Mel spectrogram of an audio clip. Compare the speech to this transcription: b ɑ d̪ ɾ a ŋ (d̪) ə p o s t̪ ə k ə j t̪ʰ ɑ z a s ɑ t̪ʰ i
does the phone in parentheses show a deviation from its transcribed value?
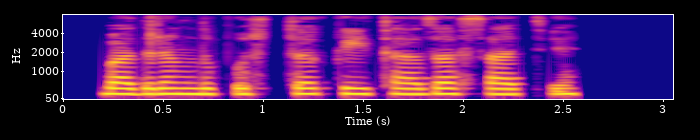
no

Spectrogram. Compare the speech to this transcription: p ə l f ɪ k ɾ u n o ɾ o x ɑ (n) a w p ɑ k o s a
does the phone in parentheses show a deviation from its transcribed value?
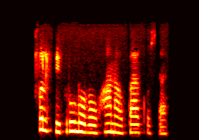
no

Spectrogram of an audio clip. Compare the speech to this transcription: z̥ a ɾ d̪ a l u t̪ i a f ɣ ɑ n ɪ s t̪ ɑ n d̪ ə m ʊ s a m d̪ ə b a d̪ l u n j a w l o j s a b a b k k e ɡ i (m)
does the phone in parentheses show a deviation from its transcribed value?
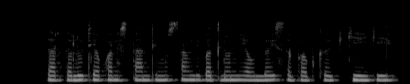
yes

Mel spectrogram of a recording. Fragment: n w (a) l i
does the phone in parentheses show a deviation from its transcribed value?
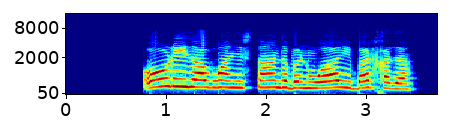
yes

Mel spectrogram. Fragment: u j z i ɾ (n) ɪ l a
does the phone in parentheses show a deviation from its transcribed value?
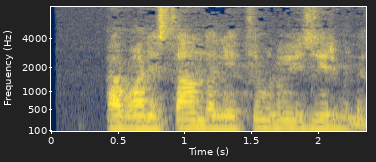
yes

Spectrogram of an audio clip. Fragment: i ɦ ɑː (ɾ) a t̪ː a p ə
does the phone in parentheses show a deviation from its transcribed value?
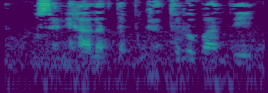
yes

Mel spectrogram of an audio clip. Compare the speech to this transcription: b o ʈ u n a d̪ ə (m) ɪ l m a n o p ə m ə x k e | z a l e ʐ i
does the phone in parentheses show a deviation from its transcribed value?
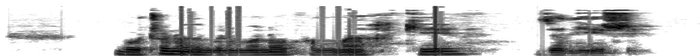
no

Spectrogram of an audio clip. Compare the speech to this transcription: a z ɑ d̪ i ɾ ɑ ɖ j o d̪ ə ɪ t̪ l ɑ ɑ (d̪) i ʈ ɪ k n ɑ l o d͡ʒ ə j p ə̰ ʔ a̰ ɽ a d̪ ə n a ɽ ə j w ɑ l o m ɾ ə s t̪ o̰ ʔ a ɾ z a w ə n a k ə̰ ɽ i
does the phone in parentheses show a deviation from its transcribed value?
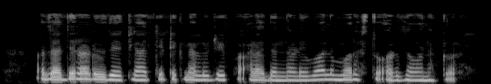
yes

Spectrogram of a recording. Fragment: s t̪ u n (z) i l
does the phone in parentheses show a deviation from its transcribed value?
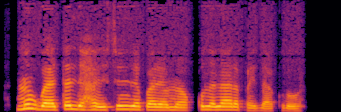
no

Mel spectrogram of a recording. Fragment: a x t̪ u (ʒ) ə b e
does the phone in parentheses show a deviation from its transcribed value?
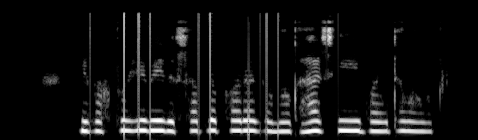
no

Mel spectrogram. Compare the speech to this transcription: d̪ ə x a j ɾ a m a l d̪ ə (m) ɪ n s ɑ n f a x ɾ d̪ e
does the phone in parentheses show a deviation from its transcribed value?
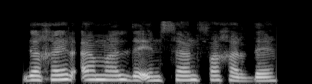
yes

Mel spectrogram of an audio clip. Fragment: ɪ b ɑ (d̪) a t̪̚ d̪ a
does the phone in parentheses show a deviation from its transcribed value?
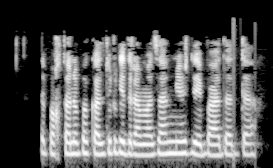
no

